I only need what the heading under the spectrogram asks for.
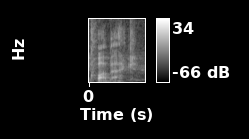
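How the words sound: It is said the English-speakers' way. The speaker calls it wrong. "Quebec Anglos say Quebec"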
